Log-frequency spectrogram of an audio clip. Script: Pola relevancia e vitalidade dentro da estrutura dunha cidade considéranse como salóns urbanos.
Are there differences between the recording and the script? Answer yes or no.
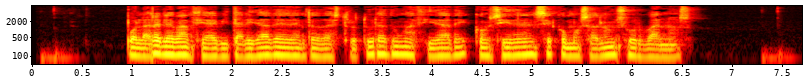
no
